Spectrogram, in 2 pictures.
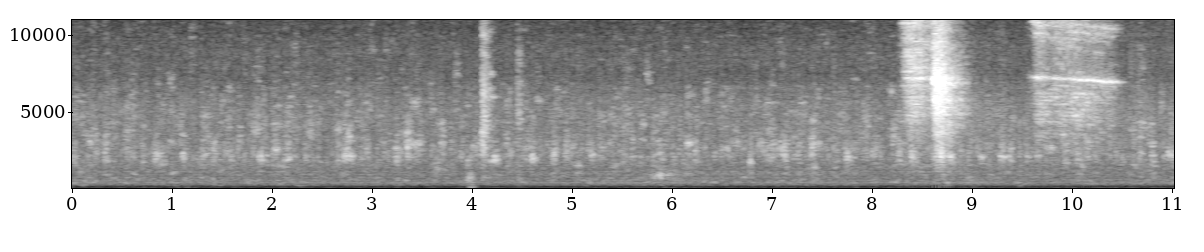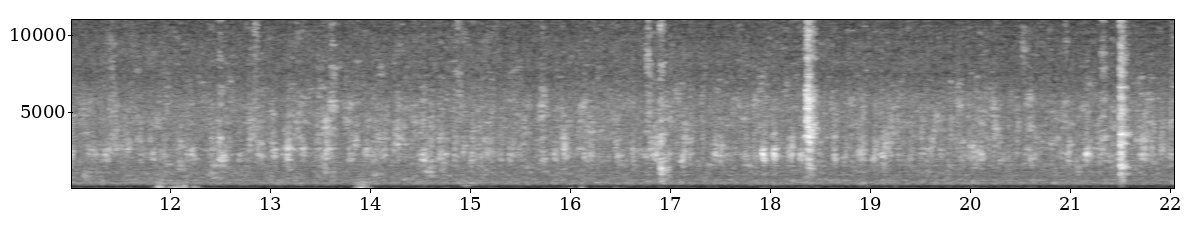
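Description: A metal ladle stirring a stainless-steel pot of sour soup, with scattered sharp clicks of the ladle against the pot over a steady hum from the induction cooktop. Two short loud hisses come near the middle.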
